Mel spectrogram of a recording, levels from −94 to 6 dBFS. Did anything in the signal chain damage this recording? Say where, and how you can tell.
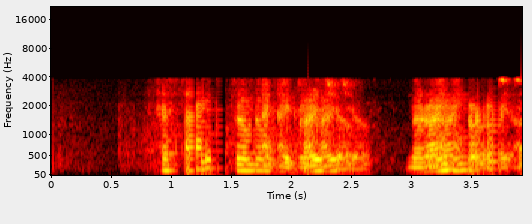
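Yes. Network damage is the most obvious. Packet loss with pitch repetition occurs twice in this speech. From 1.06 to 1.46 s, about 280 ms of audio is missing, scattered over 400 ms in runs no longer than 60 ms. From 3.45 to 3.81 s, 180 ms is missing over 350 ms, in runs up to 40 ms. The receiver fills each hole by repeating the last pitch period, so the voice briefly sounds held and buzzy. A plain dropout would go silent instead.

A doubled audio track starts abruptly at 1.72 s and lasts to the end. A second full-band copy runs roughly 150 ms behind the original and about 5 dB quieter. It is a single clean repeat with no decay and no room colouring, which separates it from acoustic echo or reverberation. It most likely comes from the same signal being captured a second time through a slower path, at the call-processing or mixing stage.

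An underrun with held sample at 2.15 s points to the driver or buffer stage. The output goes flat for 2.9 ms, which fits a 128-sample buffer running empty. The converter holds its last value instead of dropping to zero. No audio is lost, because playback resumes where it stopped, so the gap is nearly click-free. Concealed packet loss would fill the gap with repeated pitch cycles rather than a flat line. The G.711 telephone coding contributes the usual 4 kHz band limit.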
